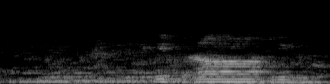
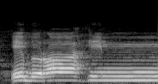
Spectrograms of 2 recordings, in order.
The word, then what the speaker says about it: Ibrahim: Misalnya baca gini, Ibrahim, nah itu salah. Tapi bacanya hi-nya dulu yang panjang, hi, baru Ibrahim. Nah, baru imnya masuk.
